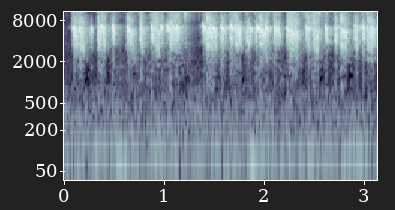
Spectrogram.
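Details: Flowerpecker fighting song for training and luring small songbirds, heard as two long runs of shrill, high-pitched twittering notes broken by a short pause near the middle.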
